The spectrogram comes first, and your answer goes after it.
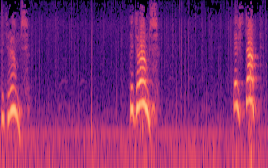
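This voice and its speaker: A man's voice: very high voice, lively intonation, very slow, slightly rough, full character voice. An actor playing a panicked male prisoner facing execution, in old radio drama. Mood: terrified. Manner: frantic, cries out in terror. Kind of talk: 1930s radio acting. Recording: muffled old radio recording.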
